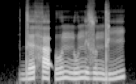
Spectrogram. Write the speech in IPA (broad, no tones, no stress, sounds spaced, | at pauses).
d ɛ h a ʔ ʊ n u n i z u n d i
